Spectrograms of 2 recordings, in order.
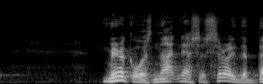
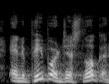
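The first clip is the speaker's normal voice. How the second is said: ordinary talk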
